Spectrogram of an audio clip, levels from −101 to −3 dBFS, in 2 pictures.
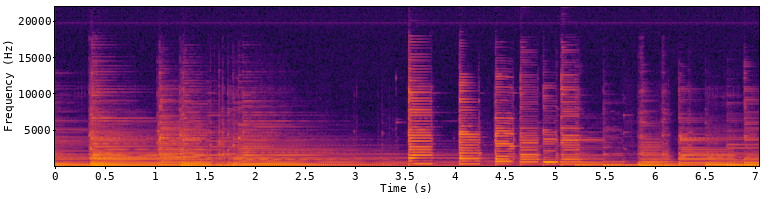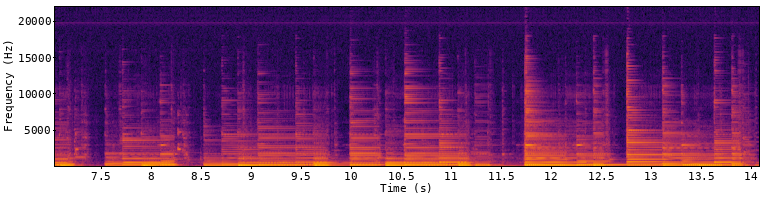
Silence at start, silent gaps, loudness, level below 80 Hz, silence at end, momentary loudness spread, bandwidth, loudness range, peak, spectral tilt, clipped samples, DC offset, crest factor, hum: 0 s; none; -30 LUFS; -66 dBFS; 0 s; 9 LU; over 20 kHz; 3 LU; -12 dBFS; -5 dB/octave; under 0.1%; under 0.1%; 18 dB; none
